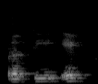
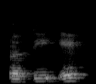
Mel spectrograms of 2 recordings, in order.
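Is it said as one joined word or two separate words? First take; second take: separate; separate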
